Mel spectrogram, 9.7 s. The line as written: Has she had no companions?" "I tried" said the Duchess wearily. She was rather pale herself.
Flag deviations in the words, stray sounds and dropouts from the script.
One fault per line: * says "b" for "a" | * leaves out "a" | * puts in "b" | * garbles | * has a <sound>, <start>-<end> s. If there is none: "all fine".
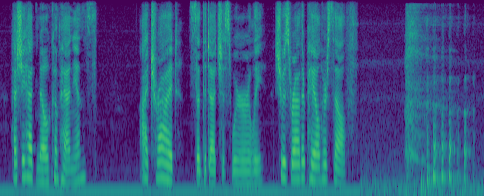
* has a laugh, 8.1-9.5 s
